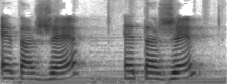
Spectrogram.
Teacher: the stress syllable is on the last э, этаже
